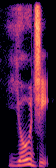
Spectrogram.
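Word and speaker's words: 四時: 4:00 is yoji. The yol reading.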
